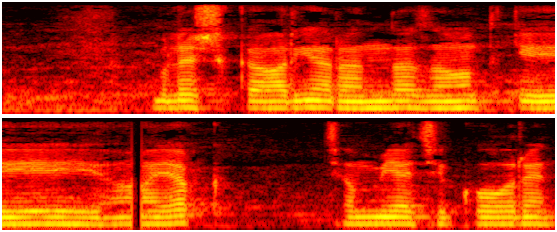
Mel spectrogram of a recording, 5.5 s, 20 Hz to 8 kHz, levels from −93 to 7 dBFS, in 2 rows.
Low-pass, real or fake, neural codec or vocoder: 7.2 kHz; real; none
